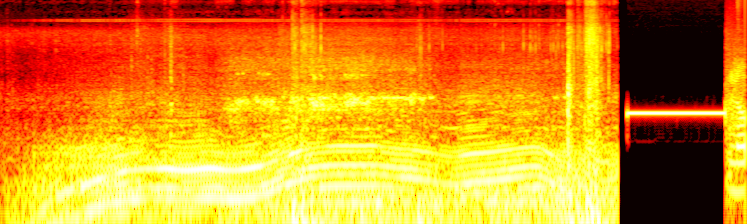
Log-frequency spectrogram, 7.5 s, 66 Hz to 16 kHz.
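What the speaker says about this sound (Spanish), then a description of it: "vamos a ver cómo funciona el Launch Control." A 2026 Volkswagen Jetta GLI launching hard under launch control: the engine climbs through rising gear pulls with a tire squeal, loud and close, cuts off abruptly, then a steady electronic beep follows.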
